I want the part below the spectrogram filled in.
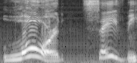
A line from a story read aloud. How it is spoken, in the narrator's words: beginning to sink, he cried out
